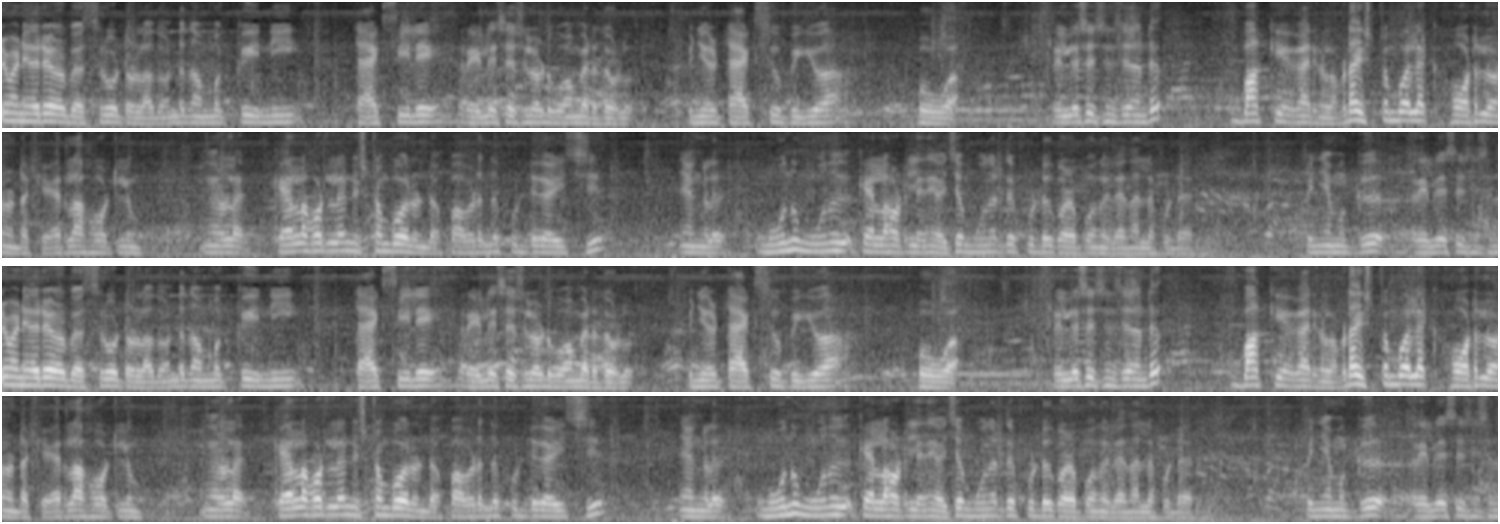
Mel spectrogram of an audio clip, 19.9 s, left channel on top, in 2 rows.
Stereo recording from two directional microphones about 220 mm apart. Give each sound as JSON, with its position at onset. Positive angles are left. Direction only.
{"t": 0.0, "sound": "speech", "side_deg": 0}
